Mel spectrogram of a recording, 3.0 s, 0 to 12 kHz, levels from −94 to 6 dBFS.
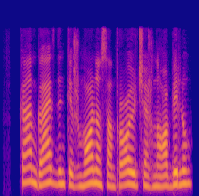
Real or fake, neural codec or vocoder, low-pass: fake; codec, 16 kHz, 0.8 kbps, ZipCodec; 7.2 kHz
